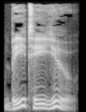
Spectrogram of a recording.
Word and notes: btu: British English

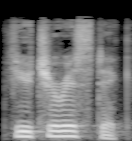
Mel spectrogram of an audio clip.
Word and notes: futuristic: American English

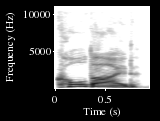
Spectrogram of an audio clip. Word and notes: cold-eyed: American English

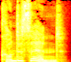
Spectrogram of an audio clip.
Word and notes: condescend: British English

